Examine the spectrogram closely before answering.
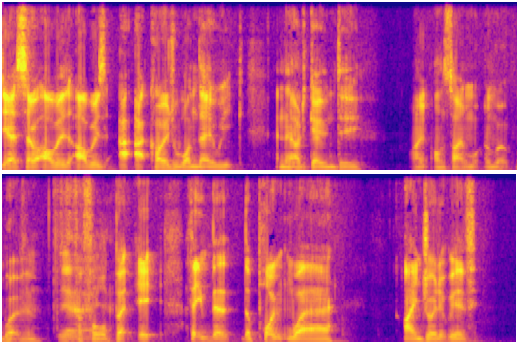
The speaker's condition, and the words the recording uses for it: Stuttering. I think it's grown a lot because obviously, I've probably not said it, but I have got like a stutter kind of thing.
